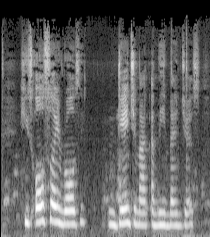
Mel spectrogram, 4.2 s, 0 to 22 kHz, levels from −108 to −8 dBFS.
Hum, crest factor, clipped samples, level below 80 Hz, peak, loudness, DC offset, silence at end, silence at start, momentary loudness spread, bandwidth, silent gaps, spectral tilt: none; 16 dB; under 0.1%; -54 dBFS; 0 dBFS; -16 LUFS; under 0.1%; 0.25 s; 0.1 s; 15 LU; 15 kHz; none; -3.5 dB/octave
